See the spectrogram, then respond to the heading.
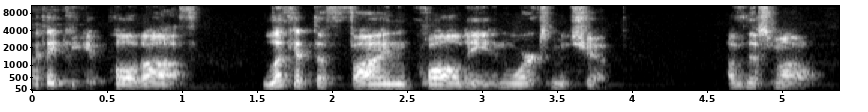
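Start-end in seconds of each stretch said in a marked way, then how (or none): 1.5-5.2 ironic, sarcastic, gushing salesman-style praise. Showing how to promote a watch sarcastically: putting on sarcasm. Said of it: "if you did it sarcastically".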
